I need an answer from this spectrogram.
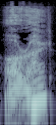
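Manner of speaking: ordinary delivery, nothing marked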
